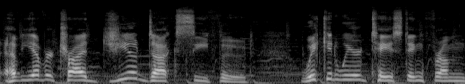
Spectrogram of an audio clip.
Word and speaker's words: geoduck: have you ever tried geoduck Seafood Wicked weird tasting from the pnw uh pronounced guy duck guy duck I I have not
